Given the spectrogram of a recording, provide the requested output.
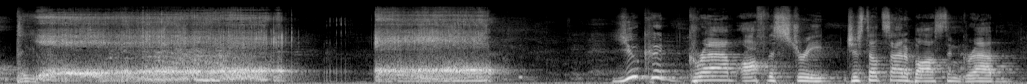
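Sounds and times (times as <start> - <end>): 
speech: 0.2 - 0.8, 6.6 - 10.2
voice imitating a man snoring in his sleep: 0.2 - 5.2.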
